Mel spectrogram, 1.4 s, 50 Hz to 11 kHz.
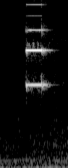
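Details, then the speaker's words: Eaton 5E 850i 850VA/480W UPS on battery under low router load, powered back on after shutting off at 17% charge: one shrill beep of about a third of a second, its on-battery warning. "yeah and again you can hear the beeping are you kidding me ah disabled status look at that"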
